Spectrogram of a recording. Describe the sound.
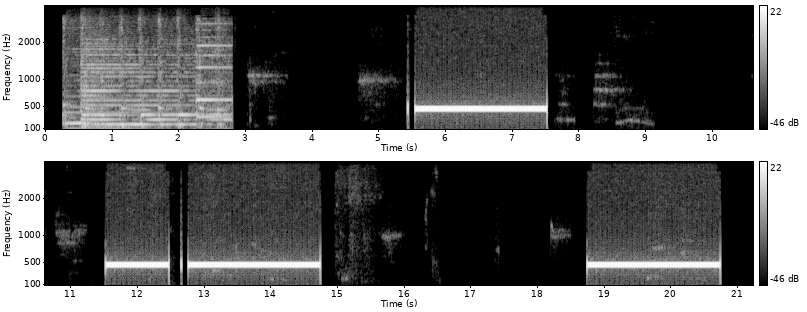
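Steady ringback tone sounds in long, evenly spaced bursts while a business phone call is transferred to a specialist. The tone is loud, with silent gaps between the bursts.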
